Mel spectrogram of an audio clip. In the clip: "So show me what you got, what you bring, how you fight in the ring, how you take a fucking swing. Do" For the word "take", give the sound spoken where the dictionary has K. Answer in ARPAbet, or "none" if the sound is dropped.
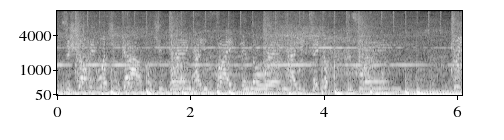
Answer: none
